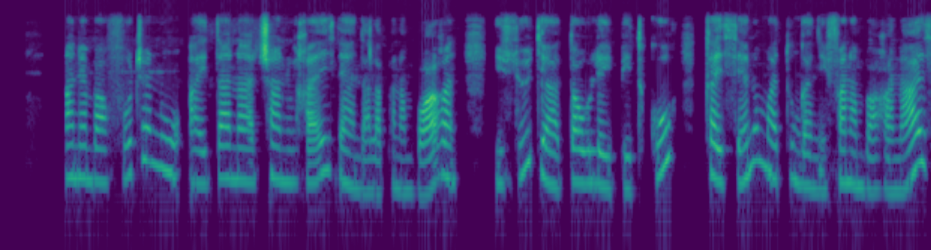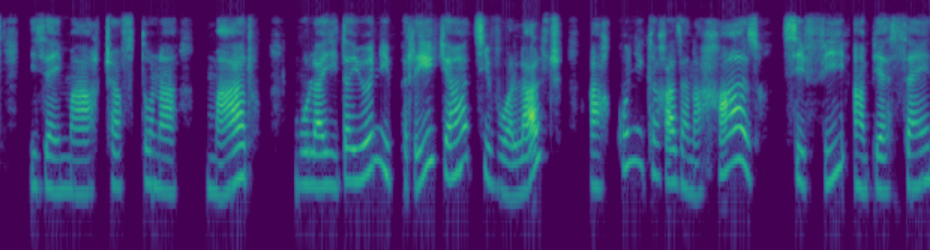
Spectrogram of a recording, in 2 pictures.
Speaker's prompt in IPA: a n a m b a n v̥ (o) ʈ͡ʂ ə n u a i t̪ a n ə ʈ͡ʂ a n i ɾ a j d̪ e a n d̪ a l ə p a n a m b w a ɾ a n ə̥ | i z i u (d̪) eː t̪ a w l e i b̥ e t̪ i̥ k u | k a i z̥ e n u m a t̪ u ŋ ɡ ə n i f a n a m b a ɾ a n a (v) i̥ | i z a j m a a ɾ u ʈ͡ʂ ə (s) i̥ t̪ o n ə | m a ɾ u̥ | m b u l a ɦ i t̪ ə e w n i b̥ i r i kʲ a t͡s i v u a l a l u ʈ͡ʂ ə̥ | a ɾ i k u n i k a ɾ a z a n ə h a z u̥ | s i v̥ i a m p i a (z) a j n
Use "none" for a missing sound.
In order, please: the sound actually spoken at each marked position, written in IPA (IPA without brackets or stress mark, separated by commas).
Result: u, d̪, z, f, s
